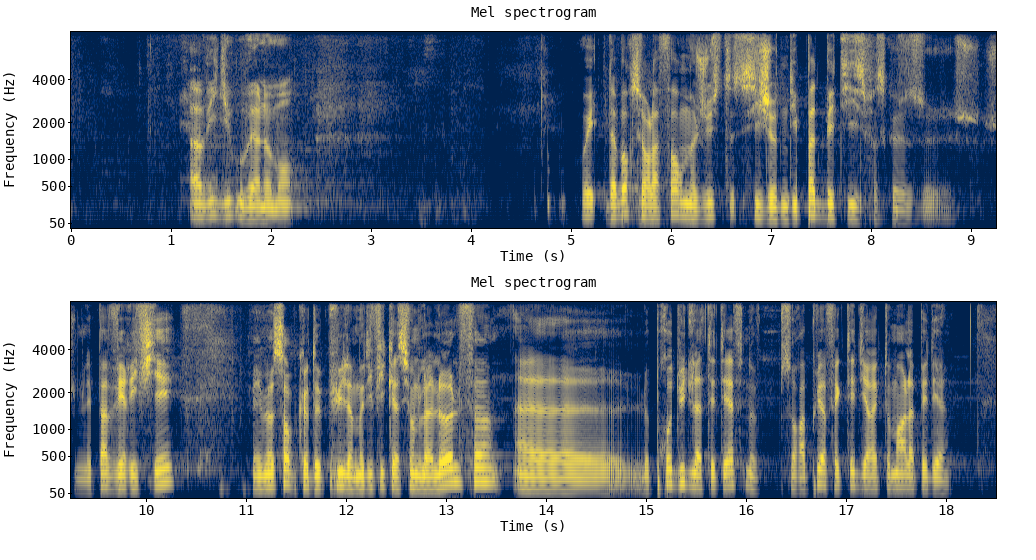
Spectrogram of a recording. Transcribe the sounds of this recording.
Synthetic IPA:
avid̪yɡuvɛʁnəmɑ̃ | wid̪abɔʁsyʁlafɔʁmʒyst̪siʒənəd̪ipad̪əbet̪ʰizpaʁsə̥kəʒə̰ʒ̥ənəlɛpaveʁifje | mɛilməsɑ̃bləkəd̪əpɥilamɔd̪ifikasjɔ̃d̪əlalɔlfø | ləpχɔd̪ɥid̪əlat̪et̪eɛfnə | səʁaplyafɛk̚t̪ed̪iʁɛk̚t̪əmɑ̃alaped̪ea

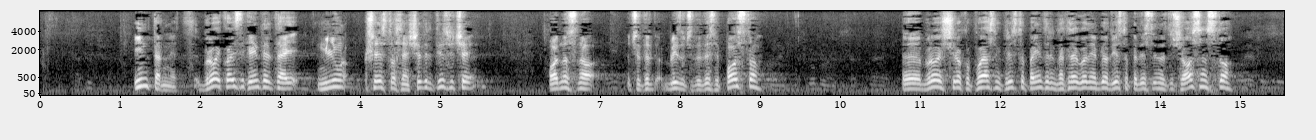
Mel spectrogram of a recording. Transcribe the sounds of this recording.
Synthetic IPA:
int̪eɾnet̪bɾo̞ːjko̞ɾisnikaint̪eɾnet̪ajemilʲjuːnʃe̞ːst̪oosameet͡ʃe̞t̪iɾit̪is̬ut͡ɕe | o̞d̪nosno̞t͡ʃet̪blizut͡ʃe̞t̪əɾd̪e̞s̬e̞t̪̚po̞st̪o̞ | bɾo̞ːjʃiɾo̞ko̞po̞jasniɡk̚pɾiːst̪upaint̪eɾnet̪nakɾajuɡo̞d̪inebiod̪ʋjest̪oped̪eset̪jed̪nat̪isut͡ʃao̞samst̪o̞

